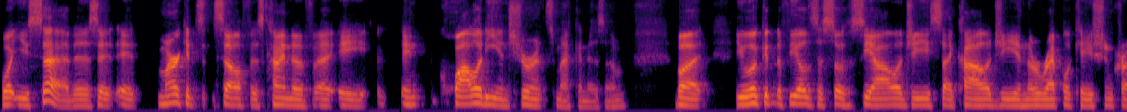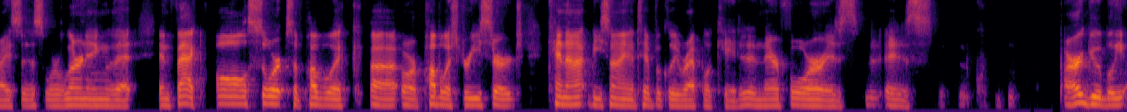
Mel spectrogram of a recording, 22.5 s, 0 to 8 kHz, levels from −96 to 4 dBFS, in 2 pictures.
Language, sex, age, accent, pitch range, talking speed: English, male, 30-49, American, 120-140 Hz, 140 wpm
